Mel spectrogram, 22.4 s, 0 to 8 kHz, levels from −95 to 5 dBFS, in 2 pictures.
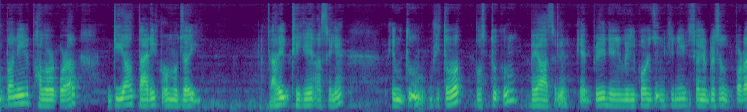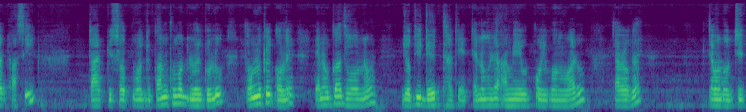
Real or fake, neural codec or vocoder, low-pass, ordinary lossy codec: fake; codec, 24 kHz, 1 kbps, SNAC; 7.2 kHz; MP3, 48 kbps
